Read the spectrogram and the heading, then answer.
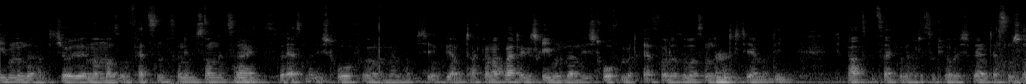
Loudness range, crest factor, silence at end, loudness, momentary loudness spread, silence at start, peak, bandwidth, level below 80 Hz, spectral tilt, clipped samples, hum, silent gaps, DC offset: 2 LU; 18 dB; 0 s; -38 LUFS; 8 LU; 0 s; -20 dBFS; 17 kHz; -60 dBFS; -6 dB/octave; under 0.1%; none; none; under 0.1%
